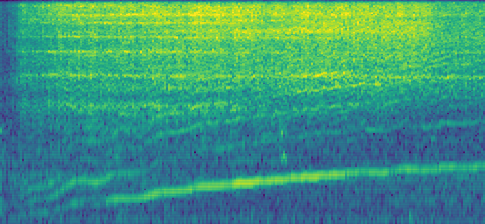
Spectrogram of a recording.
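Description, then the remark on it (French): A zip line trolley at Guildhall Park, north of London, whirs steadily along the cable, its whine climbing smoothly in pitch over a rushing, hissing noise. The sound stays loud and continuous, with no voices. “Vous, est-ce que vous allez crier dans la tyrolienne?”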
